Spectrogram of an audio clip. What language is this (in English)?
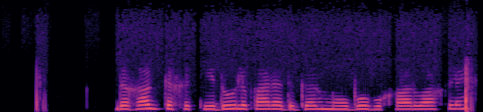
Pashto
